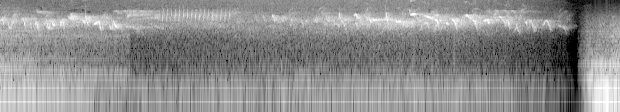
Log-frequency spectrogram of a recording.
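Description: Many small birds chirping in quick, high calls, while background music fades out over the first second. The chirping cuts off abruptly just before the end.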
